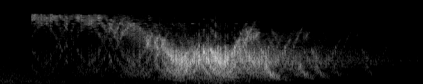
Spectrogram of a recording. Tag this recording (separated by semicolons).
Fx; broadcasting; Sound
